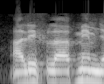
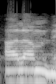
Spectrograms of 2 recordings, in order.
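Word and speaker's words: Alif lam mim (الم): Alif lam mim, jangan dibaca alam, ya.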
